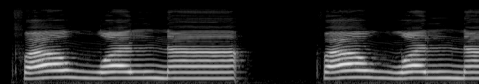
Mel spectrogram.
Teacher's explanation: ना में हमने खींचा, अलिफ मद्दा किया।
